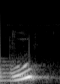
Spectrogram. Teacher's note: با پیش واو بو، 2 حرکت لمبا کرنا ہے، اور آف کورس جب ہم وقف کریں گے نون پر آیت کو سٹاپ کریں گے تو ہم نے 6 حرکت تک طول دینا ہے، جو کہ افضل ہے۔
